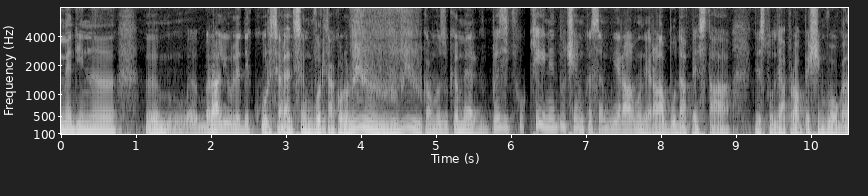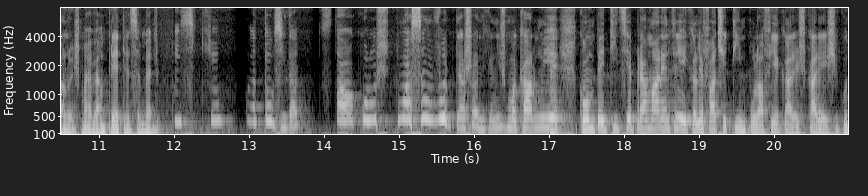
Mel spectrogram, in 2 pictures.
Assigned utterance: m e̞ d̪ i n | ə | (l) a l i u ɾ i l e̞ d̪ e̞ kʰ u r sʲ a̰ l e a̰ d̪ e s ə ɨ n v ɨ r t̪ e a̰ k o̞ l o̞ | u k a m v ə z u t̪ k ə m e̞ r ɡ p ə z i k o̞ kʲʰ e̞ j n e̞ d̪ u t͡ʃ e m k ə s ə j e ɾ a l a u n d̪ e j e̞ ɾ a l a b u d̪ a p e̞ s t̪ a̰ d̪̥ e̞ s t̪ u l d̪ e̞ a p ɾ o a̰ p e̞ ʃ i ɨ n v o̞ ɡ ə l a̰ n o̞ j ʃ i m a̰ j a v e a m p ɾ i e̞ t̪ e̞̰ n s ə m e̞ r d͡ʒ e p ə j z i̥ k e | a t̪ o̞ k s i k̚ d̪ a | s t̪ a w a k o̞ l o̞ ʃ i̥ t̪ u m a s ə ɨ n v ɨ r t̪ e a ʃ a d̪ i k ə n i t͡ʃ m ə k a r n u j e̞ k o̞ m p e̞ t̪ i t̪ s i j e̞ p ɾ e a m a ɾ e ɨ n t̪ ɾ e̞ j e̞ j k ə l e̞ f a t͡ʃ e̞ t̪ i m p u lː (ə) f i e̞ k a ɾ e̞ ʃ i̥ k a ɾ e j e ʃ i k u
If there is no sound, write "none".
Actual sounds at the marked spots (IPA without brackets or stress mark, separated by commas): r, a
